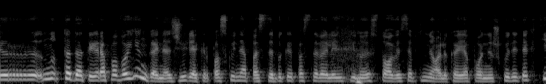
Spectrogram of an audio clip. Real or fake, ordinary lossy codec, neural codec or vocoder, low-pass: real; Opus, 24 kbps; none; 10.8 kHz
